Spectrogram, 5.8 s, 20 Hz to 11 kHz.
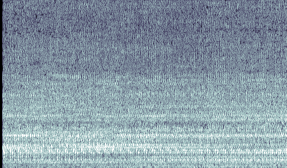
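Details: VW Tiguan petrol engine at warm idle, oil not low: a sharp diesel-like clatter from the right-hand rear of the engine, audible in the cabin, only once warmed up. Engine knock; suggested causes are the N80 valve or a missing injector spacer.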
